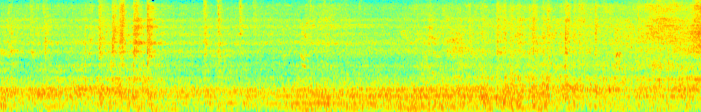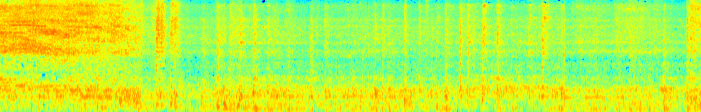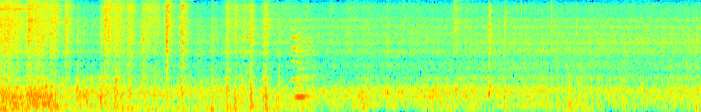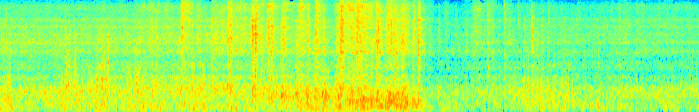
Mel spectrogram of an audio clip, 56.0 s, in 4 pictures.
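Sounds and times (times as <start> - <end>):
rush of train noise: 0.0 - 56.0
train coaches rumbling: 0.0 - 56.0
wheels clattering over rail joints: 44.8 - 53.1.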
